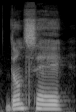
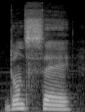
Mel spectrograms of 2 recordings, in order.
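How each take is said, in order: Both takes have the same delivery.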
